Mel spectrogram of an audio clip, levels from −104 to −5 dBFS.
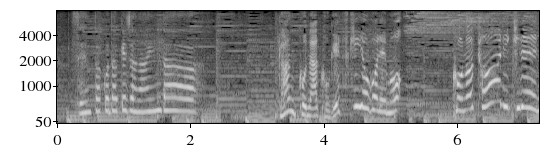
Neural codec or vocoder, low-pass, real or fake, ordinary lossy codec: none; none; real; none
